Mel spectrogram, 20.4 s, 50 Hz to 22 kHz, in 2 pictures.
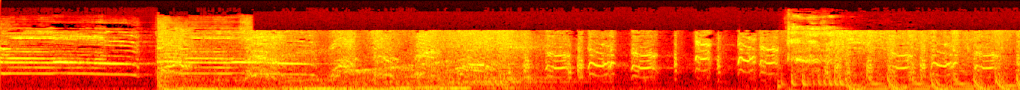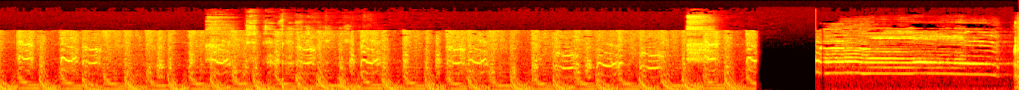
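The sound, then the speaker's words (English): Loud, nonstop barnyard racket of many chickens clucking and squawking, with drawn-out rooster crows rising above the rapid pulsing chatter for about fifteen seconds, at a house at 6 a.m. No one speaks. “Well, this guy got denied his chicken and was forced to kill his two chicken. And so every 6 a.m., every morning now, this happens at his house.”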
